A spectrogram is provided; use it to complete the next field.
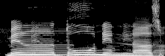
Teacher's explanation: من دون الناس میں نون ساکن کے بعد حروف اخفاء میں سے دال ہے تو یہاں پر اخفاء کا قاعدہ ہوگا، یعنی نون ساکن میں ہم غنہ کر کے پڑھیں گے۔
